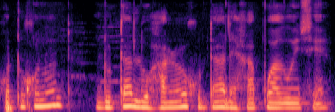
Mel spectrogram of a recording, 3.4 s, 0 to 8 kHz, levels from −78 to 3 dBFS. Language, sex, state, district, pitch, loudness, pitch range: Assamese, male, Assam, Sonitpur, 140 Hz, -15 LUFS, 130-165 Hz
